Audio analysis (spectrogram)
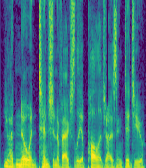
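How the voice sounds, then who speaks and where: A man voicing a gruff, stern middle-aged male fire hero. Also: low-pitched, fast, no room sound, studio quality, voice pushed down, lightly acted.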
